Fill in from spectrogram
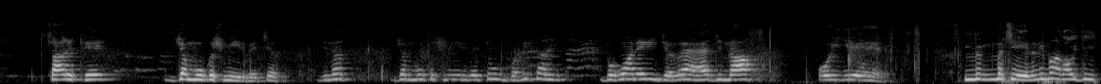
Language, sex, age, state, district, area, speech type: Dogri, male, 18-30, Jammu and Kashmir, Samba, rural, spontaneous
